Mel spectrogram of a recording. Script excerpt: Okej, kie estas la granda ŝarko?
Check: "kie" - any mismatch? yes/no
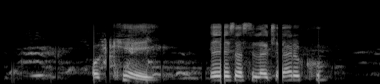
yes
